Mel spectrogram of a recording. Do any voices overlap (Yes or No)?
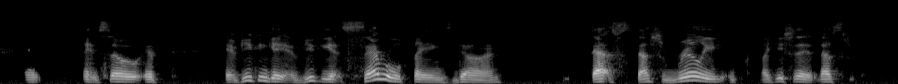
No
